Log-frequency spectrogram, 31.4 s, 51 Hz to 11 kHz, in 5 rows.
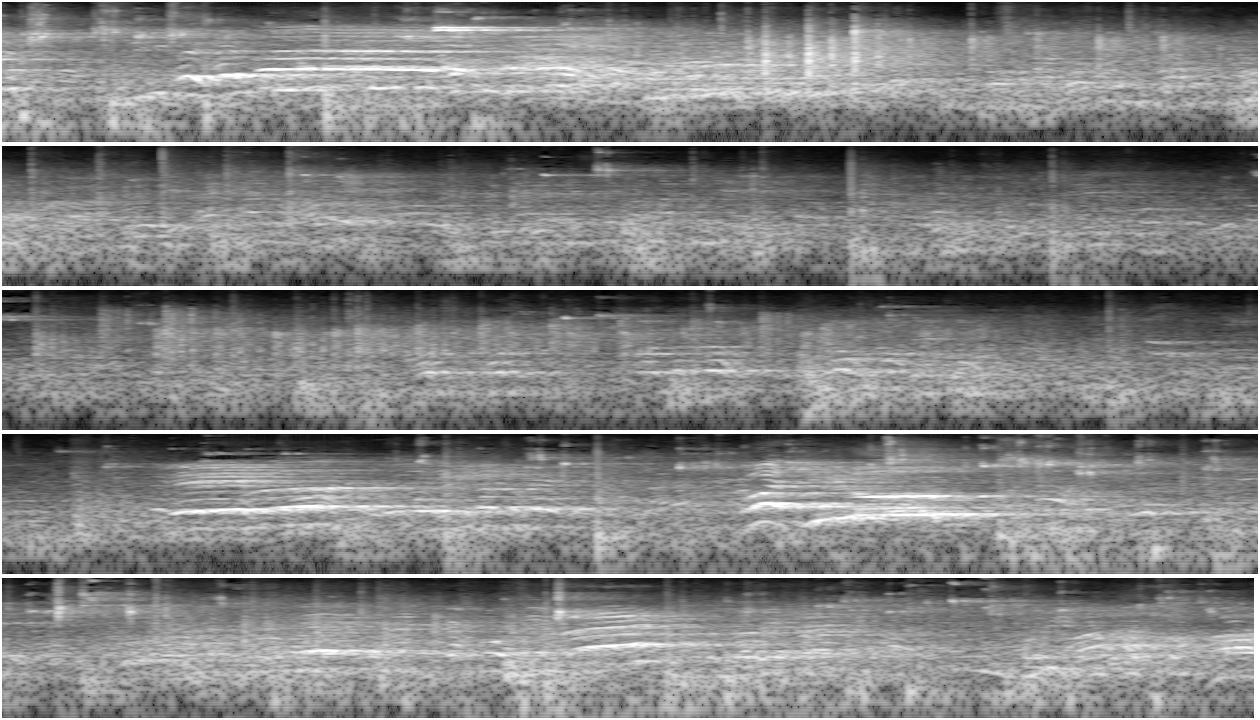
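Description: Live basketball game sound: the ball bouncing on the hardwood court with short knocks throughout, and voices of players and spectators calling out in bursts, loudest near the start and again after about 20 seconds.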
